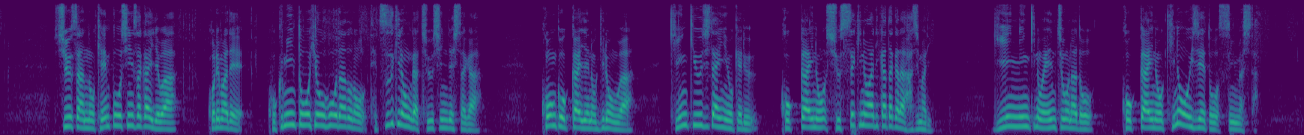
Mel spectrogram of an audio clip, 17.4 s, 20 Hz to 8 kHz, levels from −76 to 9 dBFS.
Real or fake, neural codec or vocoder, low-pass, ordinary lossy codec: real; none; 7.2 kHz; none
